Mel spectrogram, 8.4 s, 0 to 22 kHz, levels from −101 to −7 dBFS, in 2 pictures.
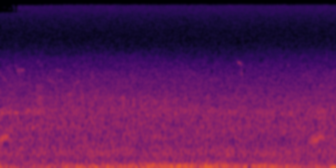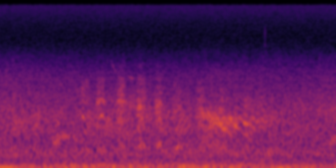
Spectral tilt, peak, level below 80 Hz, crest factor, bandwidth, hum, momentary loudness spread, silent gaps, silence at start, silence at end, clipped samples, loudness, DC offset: -5 dB/octave; -32 dBFS; -50 dBFS; 14 dB; 19.5 kHz; none; 5 LU; none; 0 s; 0 s; under 0.1%; -47 LUFS; under 0.1%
